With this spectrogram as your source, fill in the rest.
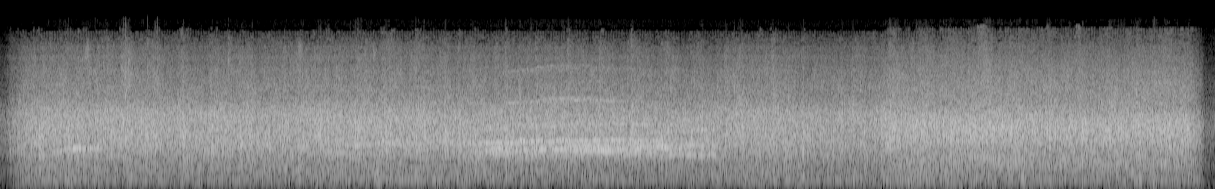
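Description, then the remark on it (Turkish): Sustained, dense applause from a large audience in a conference hall at the climate change conference in Warsaw, on its first day, after a speech by Yepsano; many hands clapping at once fill the whole stretch at a steady, loud level with no voices standing out. “Yepsano'nun konuşması salonda uzun süre alkışlandı.”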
